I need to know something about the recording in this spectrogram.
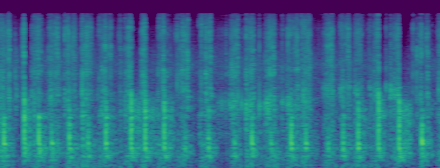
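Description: A kitchen knife chopping vegetables on a cutting board: a fast, even run of sharp taps, about five or six a second.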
